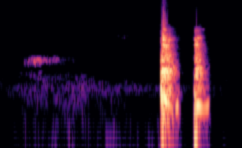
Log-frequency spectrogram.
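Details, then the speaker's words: Soft sound then two short sharp coughs from a woman acting a girlfriend with a weak throat who has coughed often since childhood and now has a sore throat; simulated coughing in an ASMR roleplay. "이거 기침 계속하는 거 조금 힘들긴 한데 어쩔 수가 없잖아"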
